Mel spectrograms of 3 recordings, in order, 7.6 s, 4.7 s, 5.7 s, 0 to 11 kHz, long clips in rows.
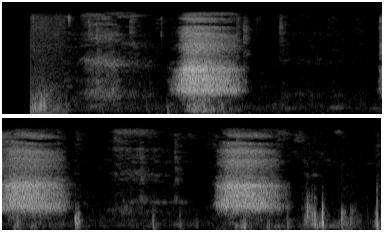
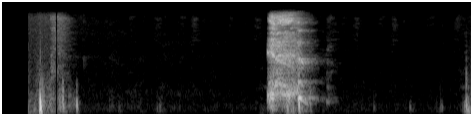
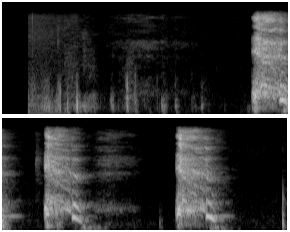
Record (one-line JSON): {"exhalation_length": "7.6 s", "exhalation_amplitude": 2814, "exhalation_signal_mean_std_ratio": 0.42, "cough_length": "4.7 s", "cough_amplitude": 14653, "cough_signal_mean_std_ratio": 0.23, "three_cough_length": "5.7 s", "three_cough_amplitude": 13005, "three_cough_signal_mean_std_ratio": 0.36, "survey_phase": "beta (2021-08-13 to 2022-03-07)", "age": "18-44", "gender": "Female", "wearing_mask": "No", "symptom_cough_any": true, "symptom_runny_or_blocked_nose": true, "symptom_shortness_of_breath": true, "symptom_sore_throat": true, "symptom_fatigue": true, "symptom_onset": "3 days", "smoker_status": "Never smoked", "respiratory_condition_asthma": true, "respiratory_condition_other": false, "recruitment_source": "Test and Trace", "submission_delay": "2 days", "covid_test_result": "Positive", "covid_test_method": "RT-qPCR", "covid_ct_value": 20.0, "covid_ct_gene": "N gene"}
